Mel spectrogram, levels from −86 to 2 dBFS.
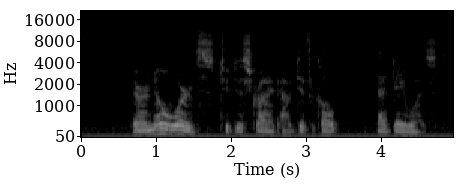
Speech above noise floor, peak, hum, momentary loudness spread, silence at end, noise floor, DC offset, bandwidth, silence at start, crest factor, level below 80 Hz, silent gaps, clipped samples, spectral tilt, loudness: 20 dB; -34 dBFS; none; 11 LU; 0 s; -70 dBFS; under 0.1%; 14 kHz; 0.05 s; 18 dB; -70 dBFS; none; under 0.1%; -4.5 dB/octave; -50 LUFS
